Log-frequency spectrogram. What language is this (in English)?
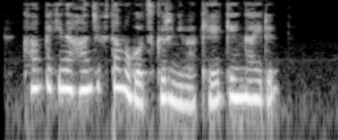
Japanese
